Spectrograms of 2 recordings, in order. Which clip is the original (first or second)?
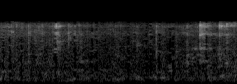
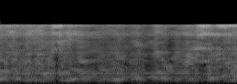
first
